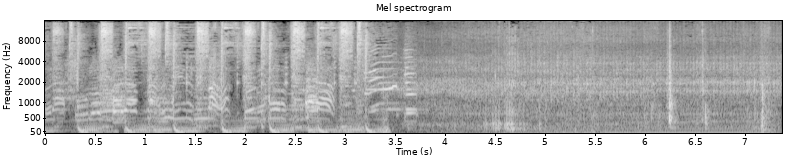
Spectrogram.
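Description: A car engine idles with a steady low rumble after a burst of busy, tonal sounds in the first half, with a couple of faint knocks near the end.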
